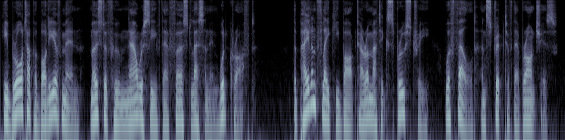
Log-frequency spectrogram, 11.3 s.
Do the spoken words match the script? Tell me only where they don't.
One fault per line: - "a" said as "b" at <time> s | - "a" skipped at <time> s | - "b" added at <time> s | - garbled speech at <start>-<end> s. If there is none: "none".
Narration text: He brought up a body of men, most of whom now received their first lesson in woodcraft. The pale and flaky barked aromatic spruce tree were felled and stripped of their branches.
none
